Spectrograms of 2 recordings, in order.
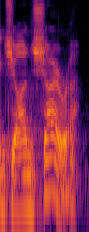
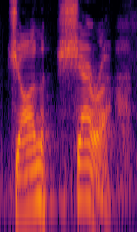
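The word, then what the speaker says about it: John Sciarra: about his quarterback at UCLA he will say John Shira and you remember John Shire he came to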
